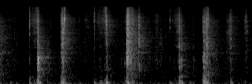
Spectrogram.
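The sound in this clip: Tarot cards being shuffled and drawn, a series of crisp papery snaps and slaps at an uneven rhythm, fairly quiet, with no talk.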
